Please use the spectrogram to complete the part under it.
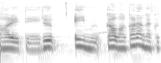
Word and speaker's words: AIM: コミュニケーションのフレームワークエイムをご存知でしょうか大変お恥ずかしい話なのですが最初私読み方も分からず AIM とか IM とか読んでいたんですけれどもちゃんと読むと AIM というふうに発音をするそうです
